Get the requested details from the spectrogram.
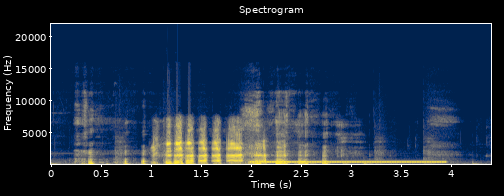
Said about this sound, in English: I think the phone got disconnected again by mistake.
